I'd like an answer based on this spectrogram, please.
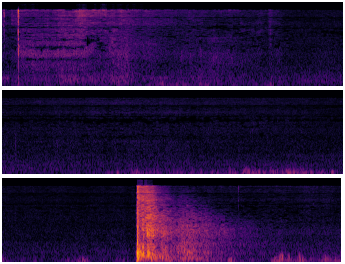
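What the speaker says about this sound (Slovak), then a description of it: "Ďalej petarda Crash." A firecracker sold as Crash explodes in one loud, sharp bang near the end, after a faint earlier crackle and quiet gaps, with a scattering of small pops and debris trailing off afterward.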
